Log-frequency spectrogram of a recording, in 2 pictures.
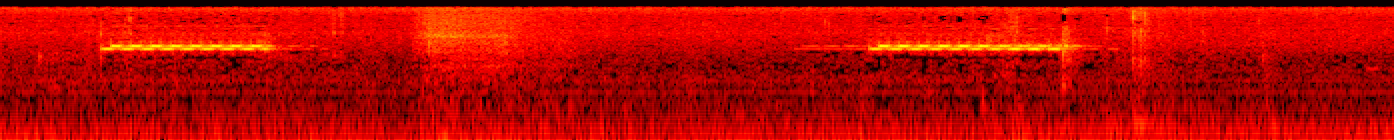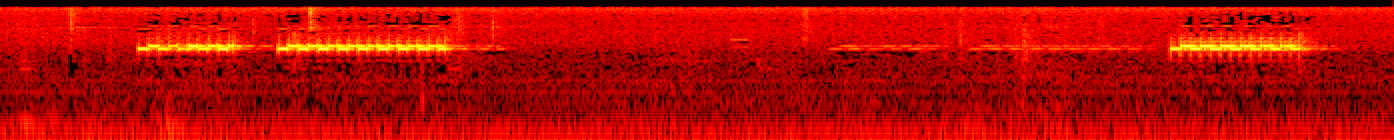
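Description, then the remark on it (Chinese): A telephone that the host does not answer rings with short electronic trilling bursts, repeating several times at uneven intervals, one burst doubled, clear over a low steady hum, with no one talking. “请大家不要打那个电话，因为台长那个电话不接的。”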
